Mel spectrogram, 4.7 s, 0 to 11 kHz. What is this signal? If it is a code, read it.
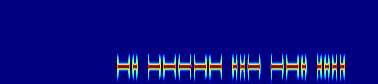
Morse code, heard as a keyed tone, about 25 wpm, 700 Hz. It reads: N0UGH
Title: USA Call Signs - 5 Characters - Repeated 3x - 25wpm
